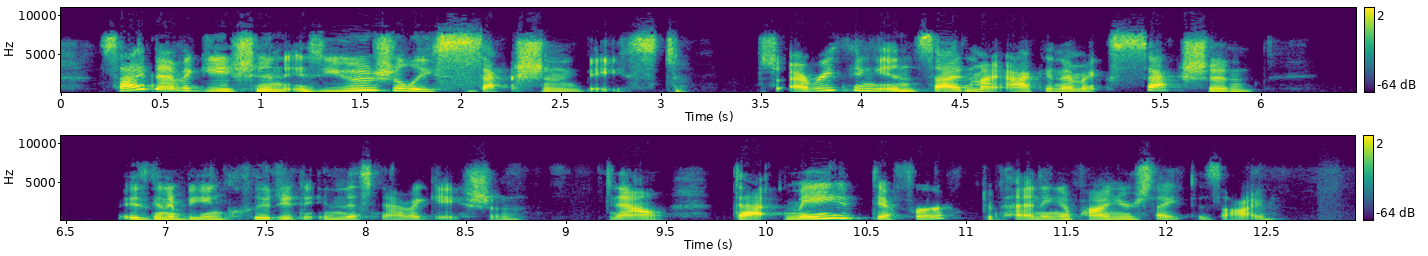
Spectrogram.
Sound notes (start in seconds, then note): none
